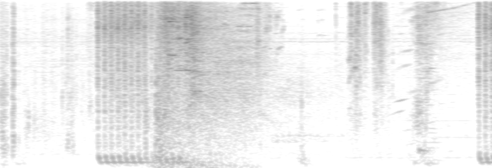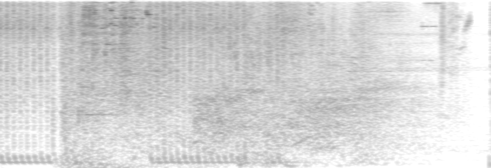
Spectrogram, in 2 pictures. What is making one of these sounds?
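A gun fires rapid, loud bursts of energy shots.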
